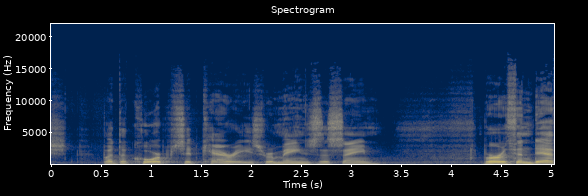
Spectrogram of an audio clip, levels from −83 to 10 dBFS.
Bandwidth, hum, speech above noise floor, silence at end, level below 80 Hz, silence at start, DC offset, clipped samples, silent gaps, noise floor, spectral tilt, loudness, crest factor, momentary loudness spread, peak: 15 kHz; none; 30 dB; 0 s; -62 dBFS; 0 s; under 0.1%; under 0.1%; none; -49 dBFS; -4 dB/octave; -20 LUFS; 20 dB; 12 LU; -2 dBFS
